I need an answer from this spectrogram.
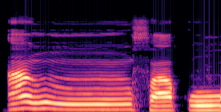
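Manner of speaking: আনফাকু read very slowly, final u held one alif; chanted Quranic reading; long u stretch. Shown as a demonstration. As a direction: draw out the last vowel of আনফাকু. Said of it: "এক আলিফ টেনে পড়বেন".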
